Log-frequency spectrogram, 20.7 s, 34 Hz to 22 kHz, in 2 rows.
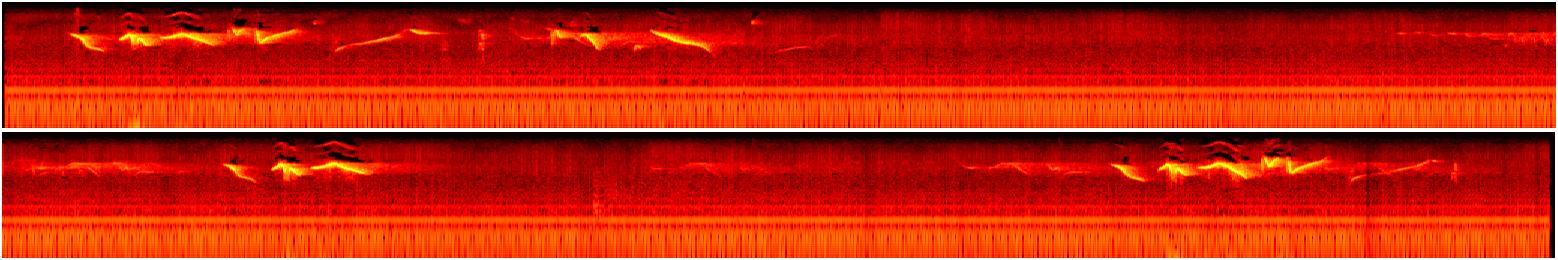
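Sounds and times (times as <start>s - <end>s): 
Carpodacus erythrinus: 0.4s - 5.6s, 9.3s - 13.0s, 14.6s - 15.8s, 16.8s - 20.2s.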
